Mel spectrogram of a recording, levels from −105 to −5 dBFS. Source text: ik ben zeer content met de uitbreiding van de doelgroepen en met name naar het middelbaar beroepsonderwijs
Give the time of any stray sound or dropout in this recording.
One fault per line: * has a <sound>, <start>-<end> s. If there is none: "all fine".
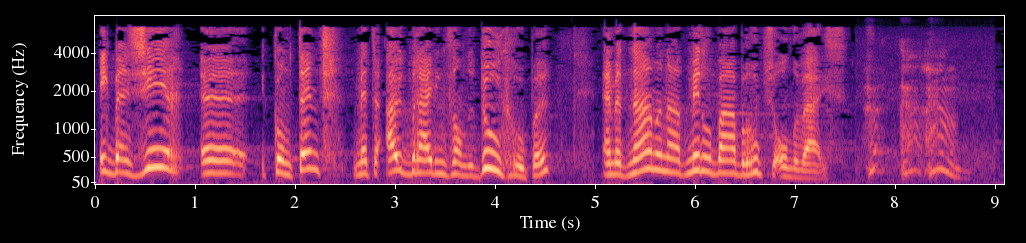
* has a throat clearing, 7.7-8.8 s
